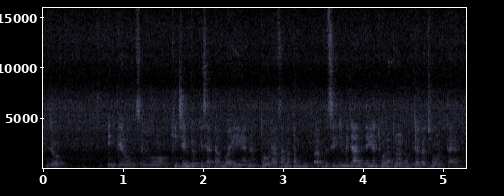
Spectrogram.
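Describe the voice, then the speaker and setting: A young woman talking through her household chores in a casual daily vlog, rambling, speaking softly and holding the phone herself. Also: medium pitch, fast talker, recorded from a distance. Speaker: vlogger. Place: home kitchen. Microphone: handheld phone. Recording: echoey room with household noise.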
